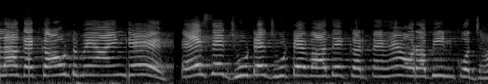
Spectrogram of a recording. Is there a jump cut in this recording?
yes; 1 cut; at 1.7 s

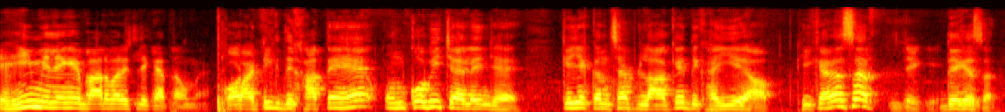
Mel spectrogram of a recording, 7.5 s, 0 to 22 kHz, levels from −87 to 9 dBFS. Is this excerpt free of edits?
no; 1 cut; at 1.8 s

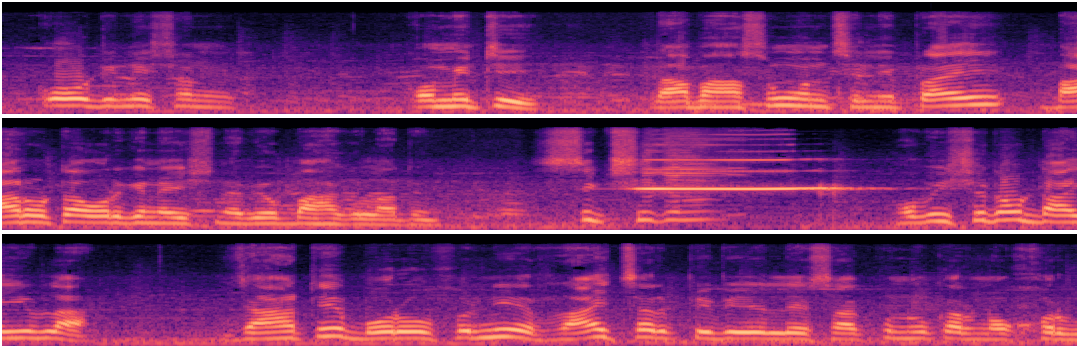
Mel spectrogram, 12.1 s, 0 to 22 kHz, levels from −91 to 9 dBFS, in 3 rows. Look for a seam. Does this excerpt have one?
yes; 1 cut; at 6.0 s

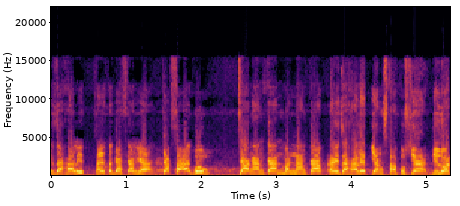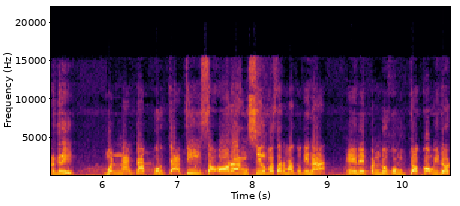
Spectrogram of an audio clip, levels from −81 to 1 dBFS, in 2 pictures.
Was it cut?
no; 0 cuts

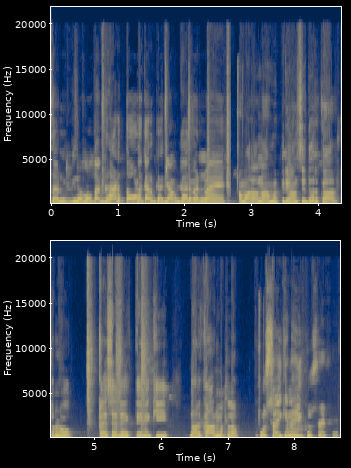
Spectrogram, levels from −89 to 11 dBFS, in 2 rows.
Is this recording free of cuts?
no; 2 cuts; at 2.7 s, 7.3 s

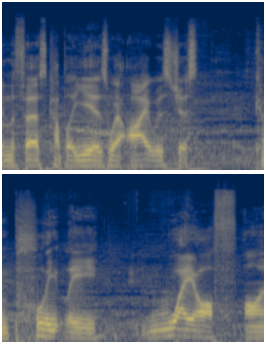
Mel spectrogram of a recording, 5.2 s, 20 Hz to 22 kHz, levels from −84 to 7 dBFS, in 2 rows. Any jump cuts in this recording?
no; 0 cuts

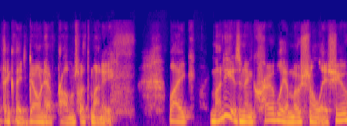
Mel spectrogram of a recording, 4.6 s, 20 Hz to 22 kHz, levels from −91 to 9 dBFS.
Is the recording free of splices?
no; 1 cut; at 2.6 s

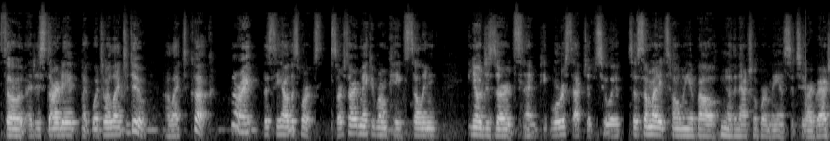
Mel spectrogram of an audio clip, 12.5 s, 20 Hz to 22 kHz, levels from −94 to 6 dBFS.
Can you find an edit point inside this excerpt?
yes; 2 cuts; at 4.9 s, 9.4 s

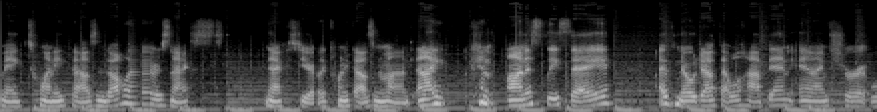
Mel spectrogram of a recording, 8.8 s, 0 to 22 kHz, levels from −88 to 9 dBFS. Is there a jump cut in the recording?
no; 0 cuts

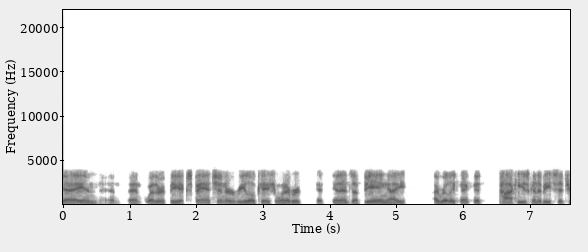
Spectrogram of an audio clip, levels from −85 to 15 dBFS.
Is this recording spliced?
yes; 1 cut; at 6.4 s

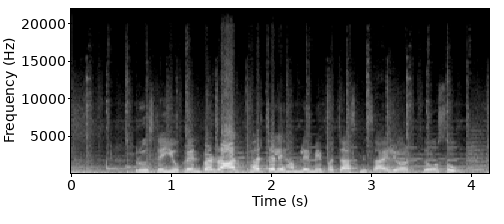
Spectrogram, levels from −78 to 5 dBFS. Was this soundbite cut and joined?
no; 0 cuts

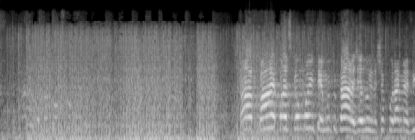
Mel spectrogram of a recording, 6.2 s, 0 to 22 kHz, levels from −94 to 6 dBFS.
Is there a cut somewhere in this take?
no; 0 cuts

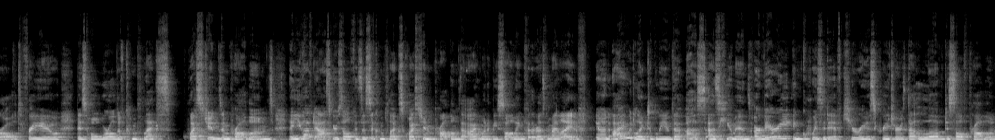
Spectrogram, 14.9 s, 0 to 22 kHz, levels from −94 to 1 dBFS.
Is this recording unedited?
yes; 0 cuts

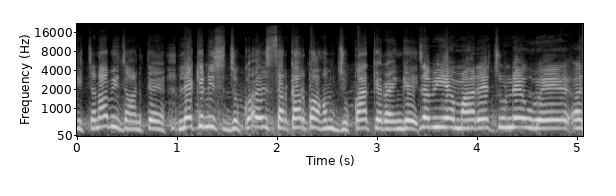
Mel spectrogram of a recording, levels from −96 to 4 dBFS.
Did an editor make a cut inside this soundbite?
yes; 2 cuts; at 0.9 s, 3.4 s

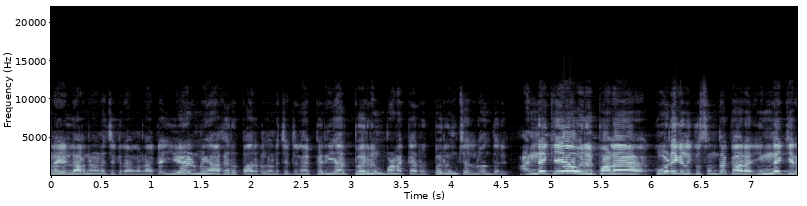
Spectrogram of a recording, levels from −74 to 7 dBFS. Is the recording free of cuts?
yes; 0 cuts

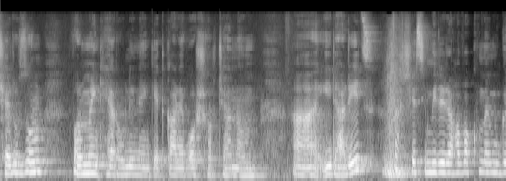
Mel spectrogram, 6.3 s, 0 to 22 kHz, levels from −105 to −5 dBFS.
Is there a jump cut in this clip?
yes; 1 cut; at 4.9 s

